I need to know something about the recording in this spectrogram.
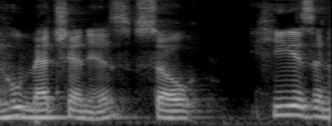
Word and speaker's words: Medjed: So here's his name, Medjed. It's pretty much just phonetically pronounced.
